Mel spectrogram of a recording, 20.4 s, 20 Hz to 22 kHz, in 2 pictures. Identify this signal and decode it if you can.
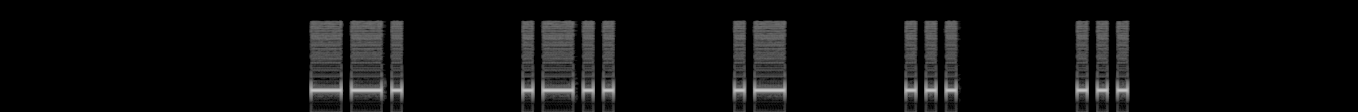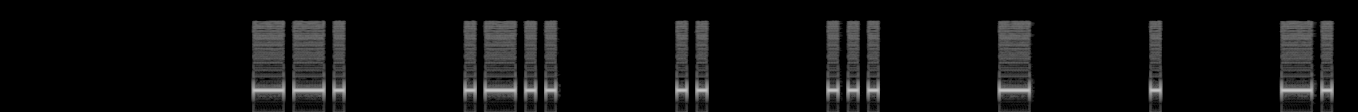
Morse code, heard as a keyed tone, about 16 wpm, spaced as for 7 wpm, 800 Hz. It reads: GLASS GLISTEN
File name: Spaced Alphas / Spaced Alphas mp3s / Gs sp @15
